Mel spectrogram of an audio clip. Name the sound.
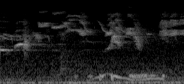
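garden birds chirping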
